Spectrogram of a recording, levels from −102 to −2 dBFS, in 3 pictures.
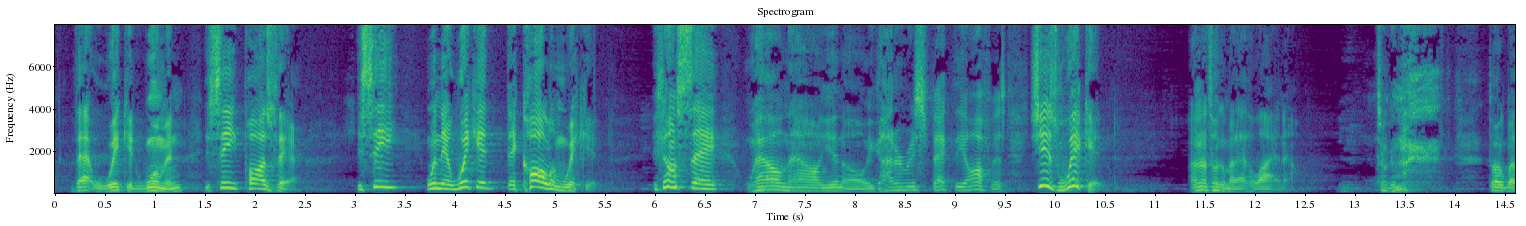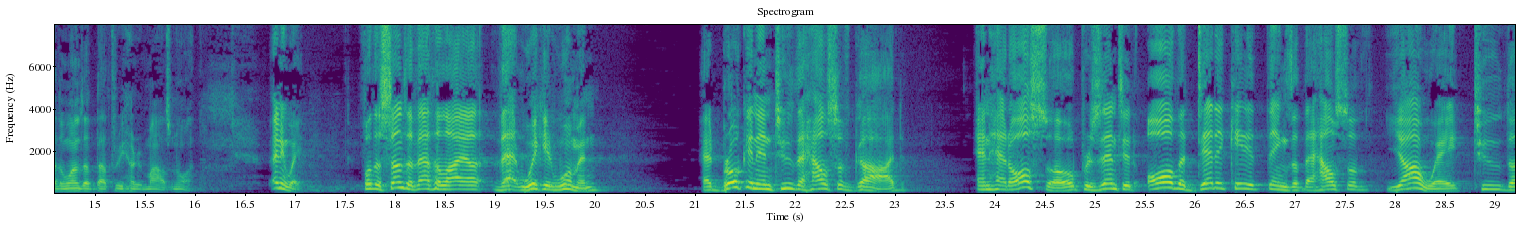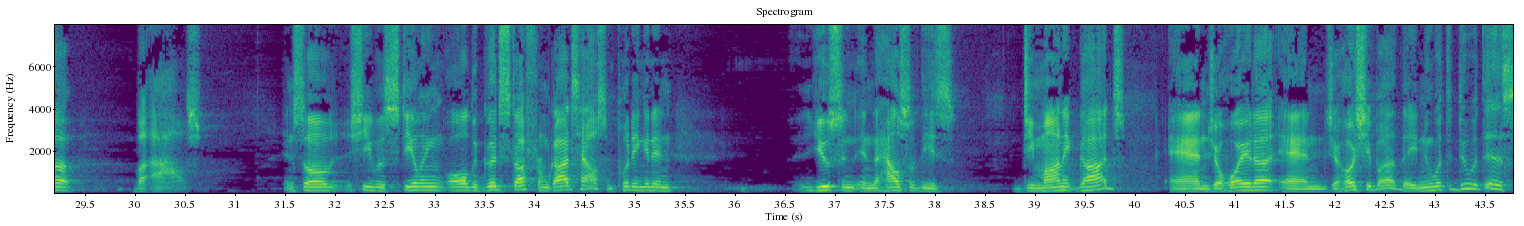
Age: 50-69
